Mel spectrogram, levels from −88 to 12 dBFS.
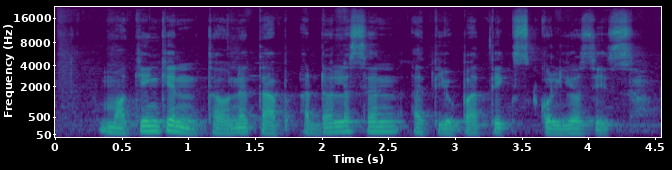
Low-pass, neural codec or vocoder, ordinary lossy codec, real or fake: none; none; none; real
